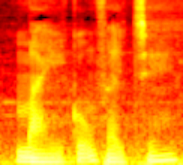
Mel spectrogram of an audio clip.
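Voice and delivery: low dark death threat; low possessed voice promising death; gloomy otherworldly voice. Acted. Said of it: "giọng âm u".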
